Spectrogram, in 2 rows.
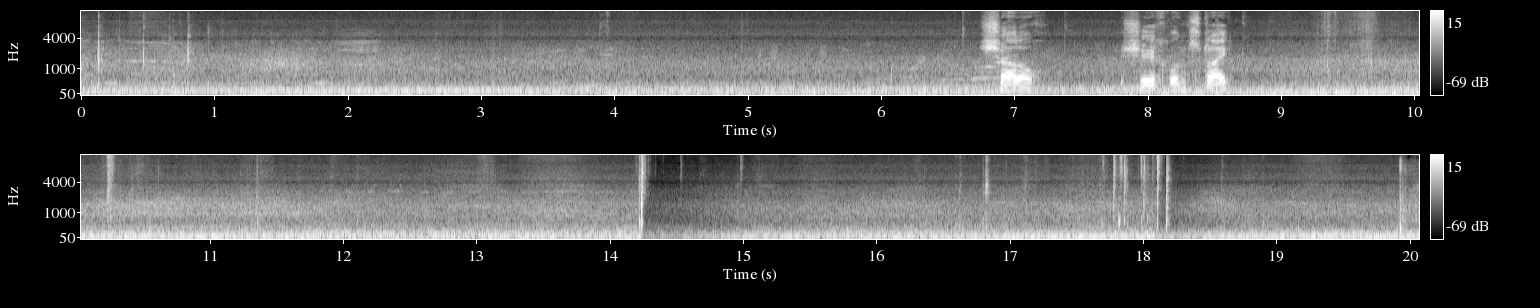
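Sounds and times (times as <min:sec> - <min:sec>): quick run of clicks: 0:00.0 - 0:01.2
low background rumble: 0:00.0 - 0:20.0.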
